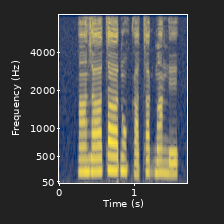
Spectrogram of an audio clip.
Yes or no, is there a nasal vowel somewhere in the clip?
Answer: yes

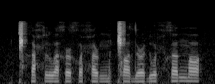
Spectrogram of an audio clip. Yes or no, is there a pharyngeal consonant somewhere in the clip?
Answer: yes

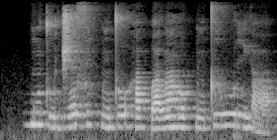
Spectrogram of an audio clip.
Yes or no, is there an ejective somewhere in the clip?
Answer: no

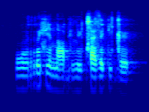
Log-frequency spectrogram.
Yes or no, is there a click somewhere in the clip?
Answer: no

